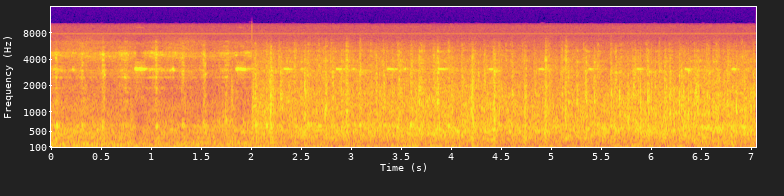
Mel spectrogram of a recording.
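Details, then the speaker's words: 7¼ inch gauge Black Five live-steam locomotive on track in the 1980s: sharp high squeak about once a second over rail clatter; cylinder squeak from unsuitable steam oil, cured by changing oil brand. "did you stop this squeak it was really horrible i just changed the brand of steam all i was using on the simplex"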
